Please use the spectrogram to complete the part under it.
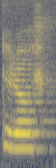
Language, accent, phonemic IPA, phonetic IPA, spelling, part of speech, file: Armenian, Eastern Armenian, /dəˈɾoʃm/, [dəɾóʃm], դրոշմ, noun, Hy-դրոշմ.ogg
- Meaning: impress, stamp, seal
